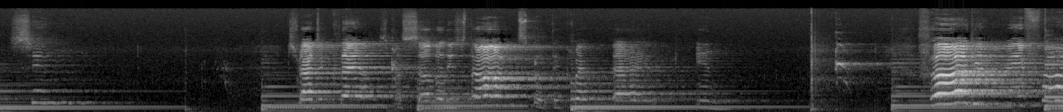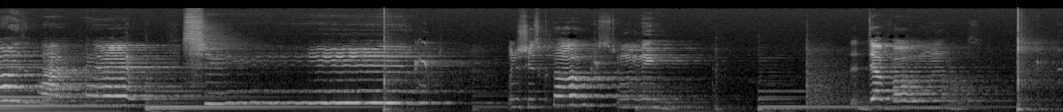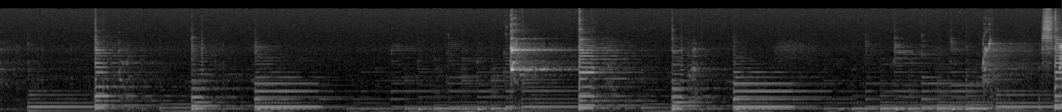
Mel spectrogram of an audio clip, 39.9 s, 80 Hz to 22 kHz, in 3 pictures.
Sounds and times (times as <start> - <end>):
Music: 0.0 - 39.8.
